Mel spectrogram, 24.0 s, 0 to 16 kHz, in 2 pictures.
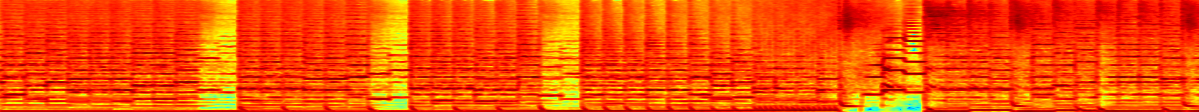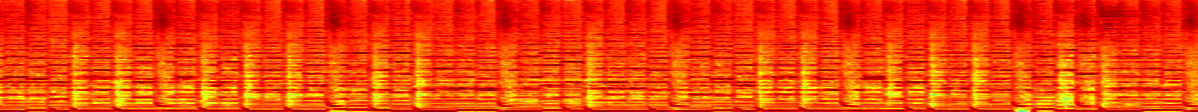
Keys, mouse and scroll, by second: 5.0 g.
